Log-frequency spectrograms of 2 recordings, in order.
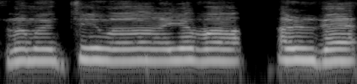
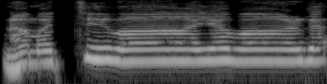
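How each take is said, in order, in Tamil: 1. நெடில் தனி அசையாகப் பிரிந்து வரும். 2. நெடில் நீண்டு, ஒரே சொல்லாகச் சேர்ந்து வரும். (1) "வா அழ்க அழுகன்னு தனியா படிக்கிறாங்க" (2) "வா ஆவும் சேர்த்து ஒரே ஓசை ... மூன்று அளவாக"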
